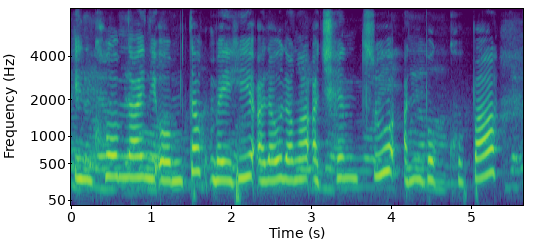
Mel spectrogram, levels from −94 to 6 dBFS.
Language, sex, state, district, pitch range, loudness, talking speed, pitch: Mizo, female, Mizoram, Aizawl, 265-305 Hz, -14 LUFS, 180 wpm, 285 Hz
